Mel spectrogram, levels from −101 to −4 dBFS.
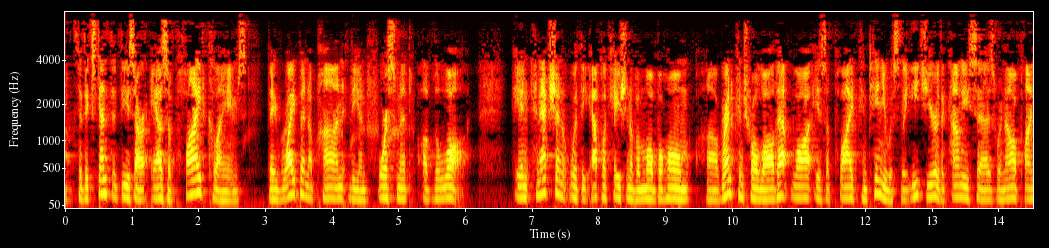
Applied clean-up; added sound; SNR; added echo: neural mask model DeepFilterNet 3.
